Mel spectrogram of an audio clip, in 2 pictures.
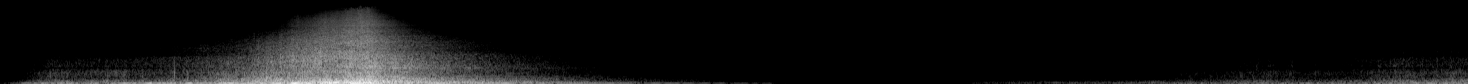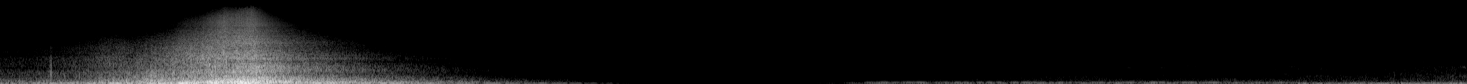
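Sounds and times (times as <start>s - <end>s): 
reverse explosion: 2.0s - 5.8s, 12.2s - 19.6s.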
